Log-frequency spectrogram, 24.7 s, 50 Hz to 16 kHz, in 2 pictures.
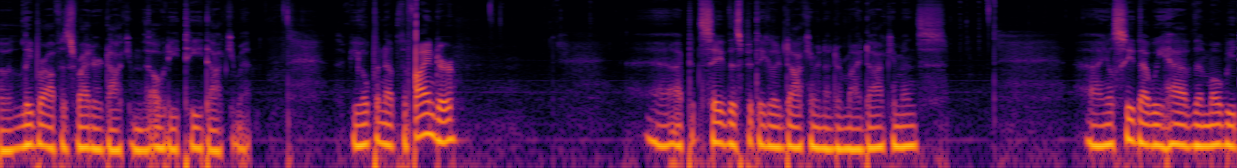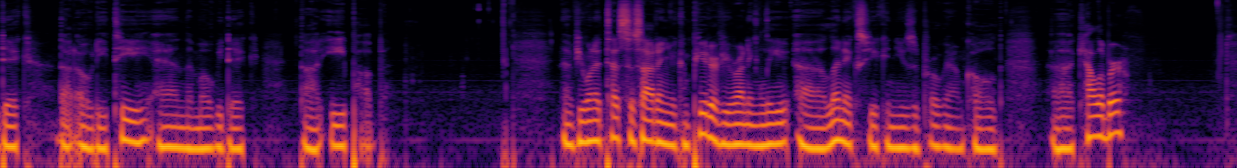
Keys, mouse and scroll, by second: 3.7 click, 5.7 click, 8.6 click, 9.7 click, 12.5 click, 13.4 click, 14.5 click, 15.5 click.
